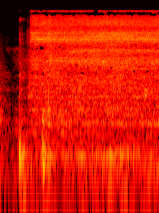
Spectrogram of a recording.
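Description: A bathroom tap turned on about half a second in, water then running steadily into the sink.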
